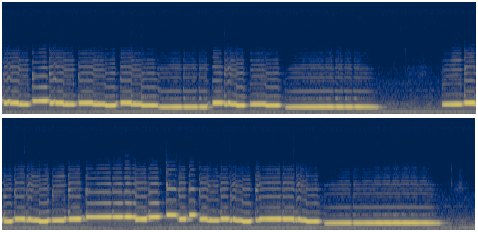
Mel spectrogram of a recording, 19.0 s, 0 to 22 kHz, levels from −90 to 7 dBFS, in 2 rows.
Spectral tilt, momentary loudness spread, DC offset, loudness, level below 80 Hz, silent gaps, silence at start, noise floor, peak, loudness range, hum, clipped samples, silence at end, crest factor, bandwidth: -11 dB/octave; 5 LU; under 0.1%; -15 LUFS; -50 dBFS; none; 0 s; -46 dBFS; -4 dBFS; 4 LU; none; under 0.1%; 0.65 s; 10 dB; 2.7 kHz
